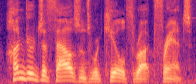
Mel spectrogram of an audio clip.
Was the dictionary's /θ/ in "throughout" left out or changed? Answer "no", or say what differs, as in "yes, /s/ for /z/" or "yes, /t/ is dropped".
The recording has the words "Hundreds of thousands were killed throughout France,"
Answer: no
